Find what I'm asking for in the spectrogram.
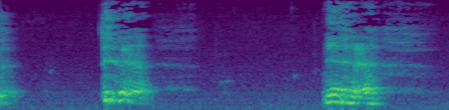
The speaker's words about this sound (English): she begins to cough more severely, and she is coughing up what look like black chunks of blood at this point.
